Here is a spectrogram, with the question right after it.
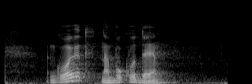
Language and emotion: Russian, neutral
